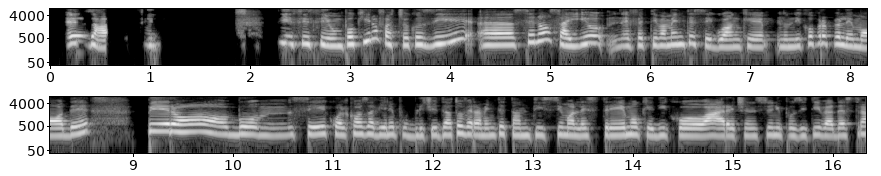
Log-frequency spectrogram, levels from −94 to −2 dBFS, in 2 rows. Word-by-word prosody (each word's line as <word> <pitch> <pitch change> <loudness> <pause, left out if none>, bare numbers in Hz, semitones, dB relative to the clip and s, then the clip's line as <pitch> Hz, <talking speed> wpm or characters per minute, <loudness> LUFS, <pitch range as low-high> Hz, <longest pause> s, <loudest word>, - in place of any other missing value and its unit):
Esatto, 295 -7 +4 0.2
sì. 255 -2 -10 1.2
Sì, 315 -2 -2
sì, 290 0 -1
sì, 280 -2 -1
un 245 0 0
pochino 285 - +3
faccio 290 - -2
così, 275 +2 +1 0.3
uhm, 265 0 +6
sennò 345 +10 +1
sai, 255 - +1
io 315 +1 +1
effettivamente 255 +5 -3
seguo 230 -6 -3
anche 220 0 -2
non 225 0 -7
dico 235 +6 -4
proprio 310 -1 -1
le 260 -4 +1
mode, 215 +5 +4 0.6
però 300 -5 +5
boh, 235 0 0 0.3
se 235 +2 -1
qualcosa 240 +1 -2
viene 225 +1 -4
pubblicizzato 220 +2 -4
veramente 220 0 -2
tantissimo 220 0 -5
all'estremo 215 +2 -3
che 220 -3 -6
dico: 205 0 0
"Ah, 205 0 +5
recensioni 205 +2 -6
positive 205 +1 -6
a 200 - +1
destra 210 +4 -4
235 Hz, 135 wpm, -22 LUFS, 215-275 Hz, 1.2 s, uhm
